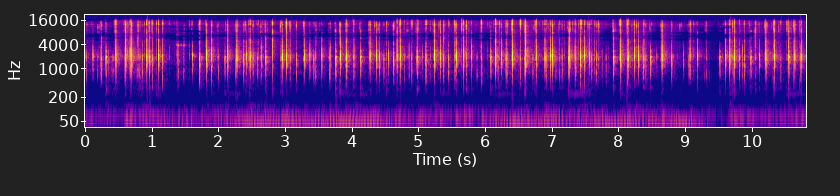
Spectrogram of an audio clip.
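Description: Fingertips type rapidly on a Zoom65 65% mechanical keyboard resting on a desk mat, its dark case holding white and grey SA-profile plastic keycaps over lubed switches. Dense, crisp, short clacks bunch into quick bursts with a bright mid-high snap, over a steady low hum beneath.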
